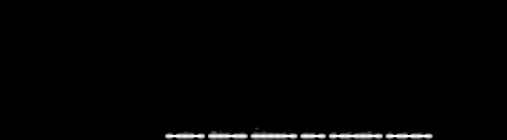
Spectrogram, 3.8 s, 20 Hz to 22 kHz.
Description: Morse code, heard as a keyed tone, about 45 wpm, 700 Hz. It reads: KF4AQO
